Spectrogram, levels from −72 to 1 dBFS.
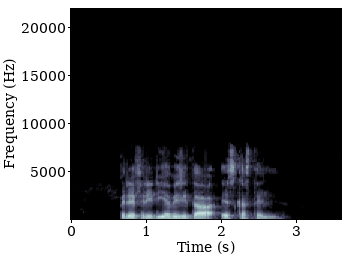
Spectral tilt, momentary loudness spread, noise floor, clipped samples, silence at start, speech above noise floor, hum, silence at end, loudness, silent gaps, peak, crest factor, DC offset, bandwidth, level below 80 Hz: -5.5 dB/octave; 13 LU; -76 dBFS; under 0.1%; 0.65 s; 56 dB; none; 0.8 s; -20 LUFS; none; -2 dBFS; 18 dB; under 0.1%; 8.2 kHz; -58 dBFS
